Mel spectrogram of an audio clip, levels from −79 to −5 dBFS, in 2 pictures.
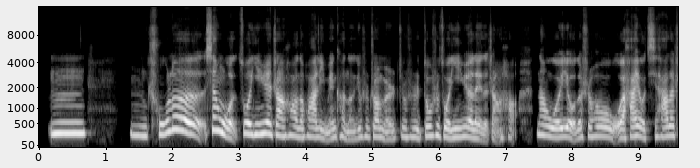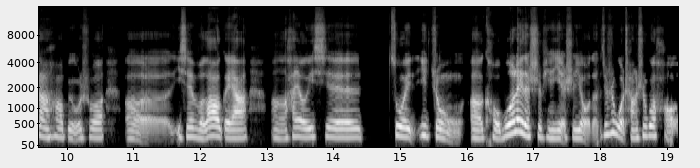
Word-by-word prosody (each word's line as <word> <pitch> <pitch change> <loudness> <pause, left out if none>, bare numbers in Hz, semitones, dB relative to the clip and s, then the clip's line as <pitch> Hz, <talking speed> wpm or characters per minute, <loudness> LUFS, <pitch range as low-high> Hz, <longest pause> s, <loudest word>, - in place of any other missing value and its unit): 嗯， 275 +1 +3 0.7
嗯， 230 -3 -5
除 250 +5 -2
了 350 - +4
像 340 -1 +2
我 265 - +3
做 265 -1 +1
音 250 +1 +1
乐 270 -2 +3
账 230 -3 +2
号 225 -1 -3
的 190 - -2
话， 205 0 0
里 185 -3 -4
面 165 +6 -4
可 210 0 -7
能 155 0 -7
就 190 - -6
是 205 0 -8
专 200 0 -2
门 160 -5 -4
儿 155 - -6
就 195 +3 -9
是 195 -1 -5
都 215 +4 -3
是 230 0 -3
做 200 -2 0
音 190 +2 -2
乐 205 -2 +1
类 170 -3 0
的 - - -5
账 - - -6
号。 - - -10 0.3
那 240 -3 -2
我 195 -2 +1
有 200 -2 +1
的 180 - -3
时 205 - -6
候 210 -1 -2
我 180 - +1
还 210 +4 +2
有 200 -4 0
其 175 +3 -8
他 205 0 0
的 225 - +1
账 205 -4 +2
号， 195 -1 -3
比 180 -1 -7
如 165 0 -4
说， 180 0 -3 0.3
呃， 175 - -5
一 - - -10
些 200 +2 -2
Vlog 195 +3 +5
呀， 175 +1 +4 0.3
呃， 175 -2 -6
还 205 +4 -3
有 190 -2 +2
一 195 - 0
些 190 -3 0 0.4
做 220 -3 +2
一 225 +4 -1
种， 195 -6 -3
呃， 175 -2 +1
口 175 -2 -1
播 235 +10 +6
类 310 -1 +8
的 230 -4 +5
视 205 -1 -3
频 180 -2 -4
也 170 - 0
是 180 - -4
有 175 - +1
的， - - -9
就 240 +2 -4
是 285 - +1
我 250 - +3
尝 175 -1 -3
试 220 +5 -3
过 220 -1 +2
好 - - -6
200 Hz, 265 characters per minute, -20 LUFS, 185-230 Hz, 0.7 s, 类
